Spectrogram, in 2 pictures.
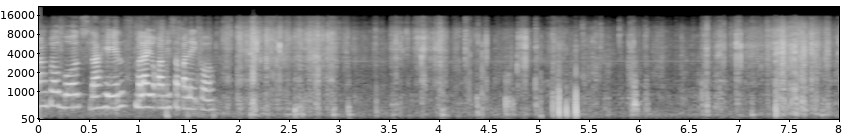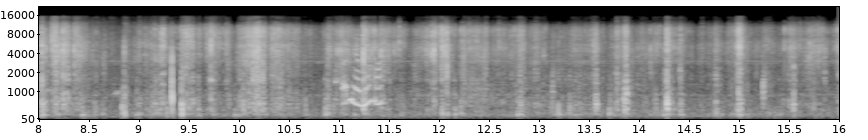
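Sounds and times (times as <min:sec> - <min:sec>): packaging crinkling and rustling: 0:00.0 - 0:16.0
packaging tearing: 0:00.8 - 0:16.0.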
